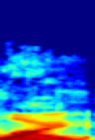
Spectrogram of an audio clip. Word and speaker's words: Li: that's me um so my name is Li at rhymes with pi and I'm a grad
